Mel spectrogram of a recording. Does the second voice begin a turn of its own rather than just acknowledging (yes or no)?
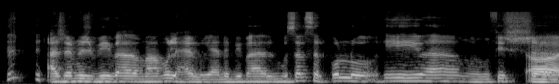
yes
